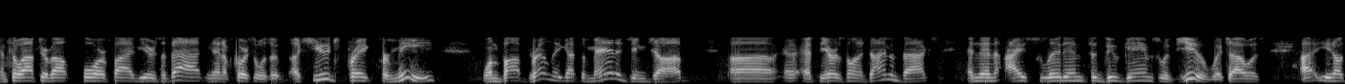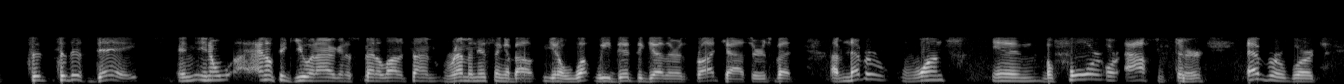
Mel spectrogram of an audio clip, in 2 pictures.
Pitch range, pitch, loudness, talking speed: 150-190 Hz, 165 Hz, -25 LUFS, 205 wpm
